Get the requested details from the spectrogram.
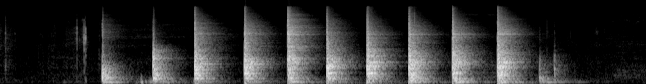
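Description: A hammer drives a nail into wood with quick, sharp, ringing blows.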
